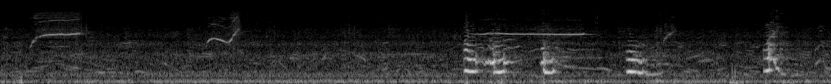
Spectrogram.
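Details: Young Border Collie working sheep in a herding demonstration at the 2011 Swanview Show, Perth, Western Australia; a short cluster of sharp, high yipping barks, preceded by thin whistles, with a man speaking and outdoor show murmur.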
